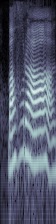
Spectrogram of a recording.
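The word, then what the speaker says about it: マフラー: 일본식 발음으로 마후라. 네, 마후라. 네, 마후라가 되겠고요. 머플러죠, 원래는.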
